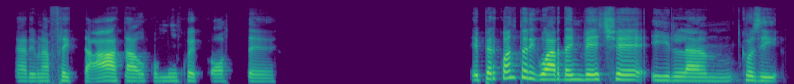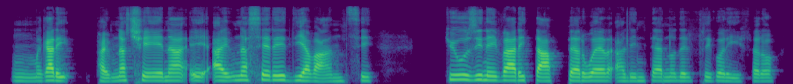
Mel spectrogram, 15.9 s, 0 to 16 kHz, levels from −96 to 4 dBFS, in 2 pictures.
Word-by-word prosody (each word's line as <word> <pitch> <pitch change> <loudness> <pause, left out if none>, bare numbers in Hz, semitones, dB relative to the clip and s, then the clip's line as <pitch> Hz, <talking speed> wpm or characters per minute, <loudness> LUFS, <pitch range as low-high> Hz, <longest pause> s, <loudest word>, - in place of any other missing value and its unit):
Magari 160 -1 -6
una 155 0 -4
frittata 160 0 +1
o 150 - -7
comunque 160 +1 -6
cotte. 150 -2 -8 2.0
E 405 - +1
per 250 -1 +2
quanto 290 +3 +4
riguarda 220 -5 +6
invece 215 0 +2
il, 180 -1 -4
mhmm, 160 -2 -1
così, 165 -5 -2 0.3
mhmm, 155 -2 -9
magari 165 +1 +3 0.2
fai 150 -3 -1
una 175 +3 0
cena 170 -2 0
e 165 - -3
hai 170 -1 +2
una 190 +2 -1
serie 195 -1 0
di 175 +1 -2
avanzi, 155 +2 -3 0.7
chiusi 210 -1 -1
nei 185 -3 0
vari 180 0 +3
Tupperware 165 0 +1
all'interno 160 +1 -6
del 160 -1 -5
frigorifero, 150 -2 -7
165 Hz, 120 wpm, -23 LUFS, 155-185 Hz, 2.0 s, riguarda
